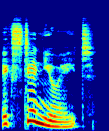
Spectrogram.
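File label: "extenuate", British English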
